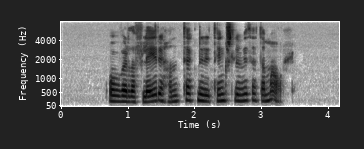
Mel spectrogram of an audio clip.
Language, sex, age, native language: Icelandic, female, 30-39, Icelandic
